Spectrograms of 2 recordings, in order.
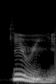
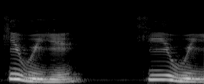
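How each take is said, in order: First: Said in the usual way. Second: Slow, lengthened "kiwi" for learners; drawn-out model. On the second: Shown as a demonstration. Teacher models the K word for learners, drawn out. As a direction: stretch out each syllable of "kiwi".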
